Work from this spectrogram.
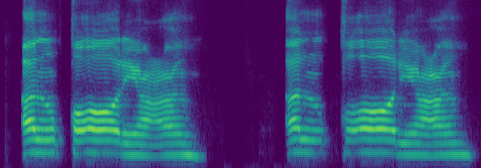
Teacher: اس کے بعد را ہے، را کو بری کر کے پڑھ رہے ہیں کیونکہ را کے نیچے زیر ہے · اور قاف کو ہم موٹا کر کے پڑھ رہے ہیں۔ وہ اس لیے موٹا کر کے پڑھ رہے ہیں کیونکہ قاف موٹے حروف میں سے ہے اور ہم قاف کو 1 الف کی مقدار کھینچ کے پڑھ رہے ہیں۔ · حمزہ کو ہم لام سے ملا رہے ہیں۔ لام سے ملانے کا مقصد یہ ہے کہ کیونکہ لام کے اوپر جزم ہے، ٹھیک ہے، اور قاف کو ہم موٹا کر کے پڑھ رہے ہیں۔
